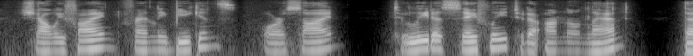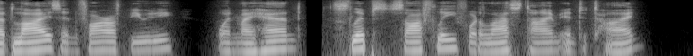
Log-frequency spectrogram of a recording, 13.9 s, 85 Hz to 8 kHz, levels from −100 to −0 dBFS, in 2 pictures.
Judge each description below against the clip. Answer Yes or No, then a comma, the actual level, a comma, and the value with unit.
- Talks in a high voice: No, low, 135 Hz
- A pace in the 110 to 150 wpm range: Yes, average, 145 wpm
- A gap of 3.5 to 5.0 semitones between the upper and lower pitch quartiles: No, average, 2.8 semitones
